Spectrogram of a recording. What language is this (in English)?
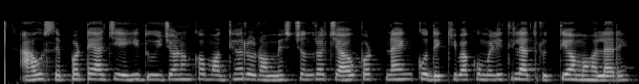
Odia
